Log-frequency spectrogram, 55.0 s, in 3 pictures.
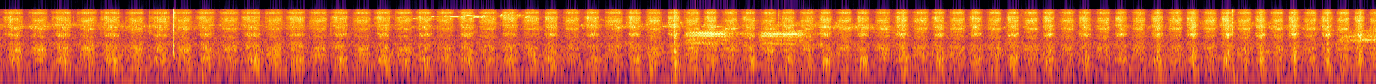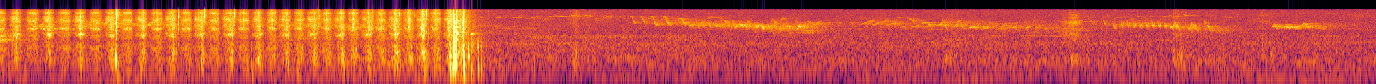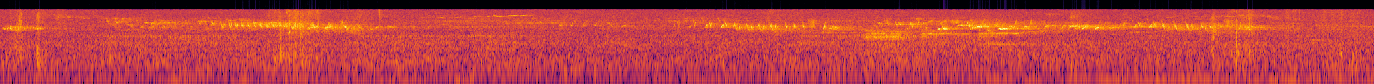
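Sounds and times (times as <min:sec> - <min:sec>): woodland birds singing: 0:00.0 - 0:55.0.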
